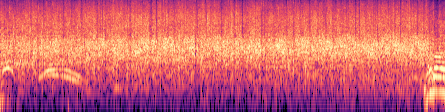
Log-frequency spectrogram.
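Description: Loud sustained applause from an audience greeting filmmakers on stage at a screening, a dense clapping wash throughout with brief voices and tonal sounds rising briefly at the start and end.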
